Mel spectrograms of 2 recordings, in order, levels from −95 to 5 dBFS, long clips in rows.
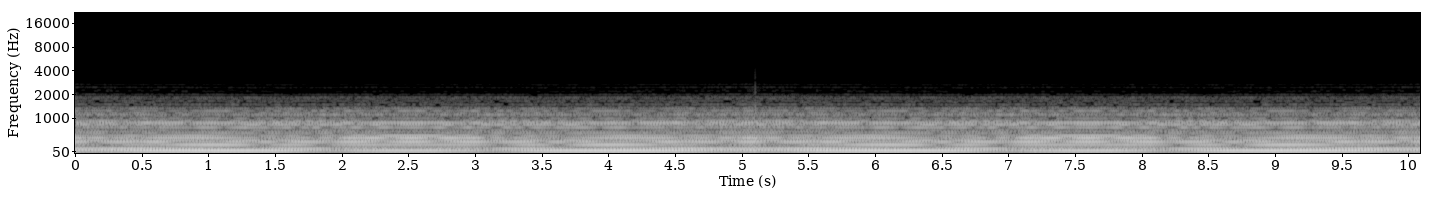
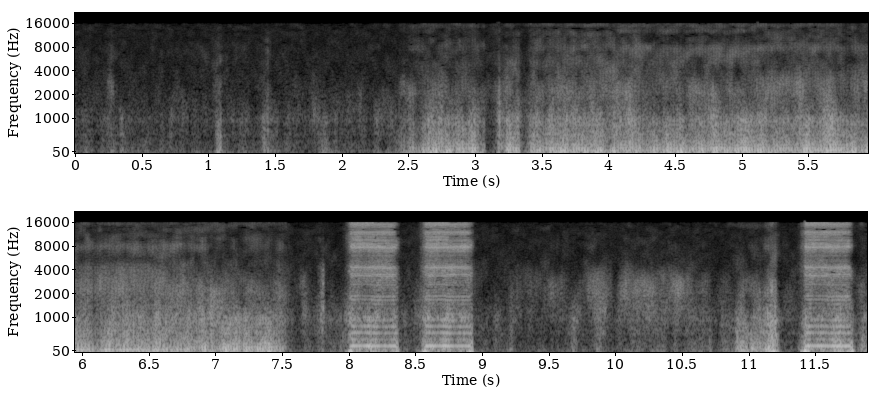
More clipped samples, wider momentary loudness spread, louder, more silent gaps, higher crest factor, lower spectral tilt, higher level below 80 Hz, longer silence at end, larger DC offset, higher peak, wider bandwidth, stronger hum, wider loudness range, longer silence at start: neither; second, 4 LU vs 25 LU; first, -19 LUFS vs -27 LUFS; neither; second, 10 dB vs 20 dB; first, -11 dB/octave vs -4 dB/octave; first, -24 dBFS vs -34 dBFS; about the same, 0 s vs 0 s; neither; about the same, -8 dBFS vs -8 dBFS; second, 1.9 kHz vs 16 kHz; neither; second, 1 LU vs 9 LU; about the same, 0 s vs 0.05 s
